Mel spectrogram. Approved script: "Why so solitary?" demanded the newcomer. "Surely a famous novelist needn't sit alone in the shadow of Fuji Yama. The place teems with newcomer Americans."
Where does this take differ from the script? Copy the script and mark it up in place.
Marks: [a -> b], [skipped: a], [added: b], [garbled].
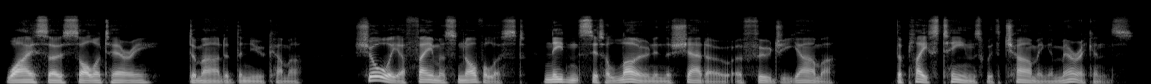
"Why so solitary?" demanded the newcomer. "Surely a famous novelist needn't sit alone in the shadow of Fuji Yama. The place teems with [newcomer -> charming] Americans."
